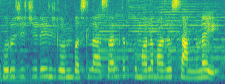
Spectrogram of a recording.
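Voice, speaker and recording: A woman preaching a devotional kirtan sermon, telling stories in an animated, dramatic way. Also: high voice, fast talker, music in the background. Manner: animated, dramatic storytelling, acting out each figure.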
